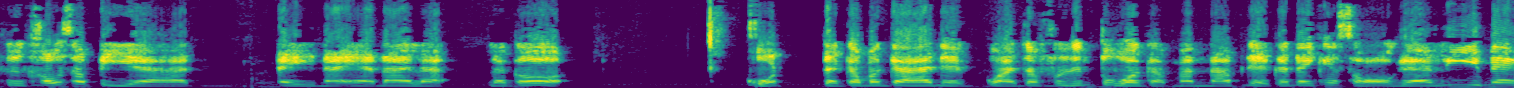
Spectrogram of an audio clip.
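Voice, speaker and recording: A man co-hosting a podcast, recapping matches in casual, excitable, swear-filled play-by-play. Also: a little high, slightly rough, dry recording, poor audio. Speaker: podcast co-host.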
